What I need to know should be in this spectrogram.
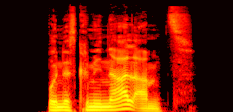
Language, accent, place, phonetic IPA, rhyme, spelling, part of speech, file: German, Germany, Berlin, [bʊndəskʁimiˈnaːlˌʔamt͡s], -aːlʔamt͡s, Bundeskriminalamts, noun, De-Bundeskriminalamts.ogg
- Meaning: genitive singular of Bundeskriminalamt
